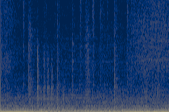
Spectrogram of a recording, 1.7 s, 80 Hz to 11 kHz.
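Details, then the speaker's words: BMW M3 E36 under restoration, first drive after manual transmission fluid change: steady low groan with slight waver while pulling away in first gear; power steering pump issue. "And we have a power steering pump issue."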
